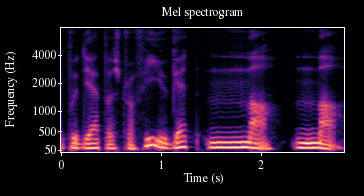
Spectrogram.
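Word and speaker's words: m'a: the apostrophe you get ma phonetically it's exactly the same sound Ma and Ma so remember to pronounce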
